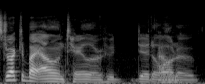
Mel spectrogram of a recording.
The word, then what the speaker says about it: Alan Taylor: It's directed by Alan Taylor, who did a lot of Game of Thrones episodes. Oh. But he also did Terminator Genesis. Is it Alan Tyler? No, it's Alan Taylor.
